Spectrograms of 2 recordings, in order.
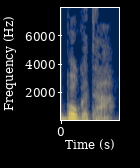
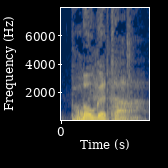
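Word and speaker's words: Bogotá: friend that lives in bogota oh yeah and you gotta say it like that i don't know why bogota bogota uh but right sophia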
